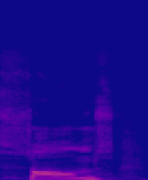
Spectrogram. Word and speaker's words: Psalms: If you're not familiar with your Bible, it's not songs, it's Psalms. And it's spelled P-S-A-L-M, Psalms.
